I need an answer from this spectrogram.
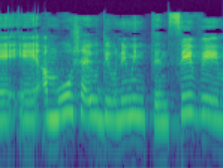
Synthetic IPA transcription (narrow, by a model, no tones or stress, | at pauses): ʔeʔa̰mʁuʃehajud̪ijunimint̪ensivim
